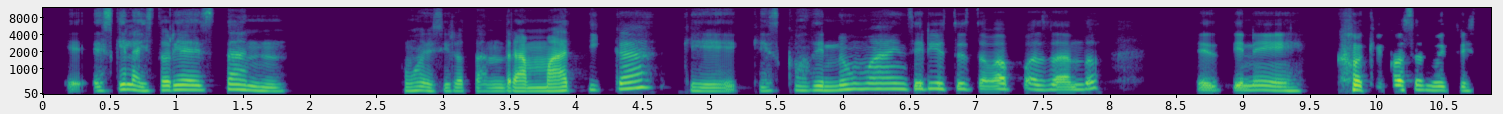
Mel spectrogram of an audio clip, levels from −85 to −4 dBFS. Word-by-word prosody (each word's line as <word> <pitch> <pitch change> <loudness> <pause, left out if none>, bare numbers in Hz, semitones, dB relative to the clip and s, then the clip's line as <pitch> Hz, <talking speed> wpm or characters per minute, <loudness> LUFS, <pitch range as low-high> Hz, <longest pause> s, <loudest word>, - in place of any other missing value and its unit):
e - - -7
es 150 +1 -3
que 200 - +2
la 185 -4 +4
historia 170 +5 +3
es 180 0 -3
tan, 155 -9 0 0.8
¿cómo 150 +2 -1
decirlo?, 135 0 -3
tan 130 0 -5
dramática 160 - +2 0.2
que 135 - -3
que 140 - -9
es 150 - -9
como 160 -2 -6
de: 170 0 +1
"No 180 +5 +1
ma 220 0 +1
¿en 215 - -1
serio, 225 +1 0
esto 215 - -4
estaba 110 - +1
pasando?", 100 - 0 0.7
eh, 160 - -1
tiene 155 -5 +1 0.2
como 185 -3 +5
que - - -16
cosas 180 -1 +2
muy 160 -1 +1
tris 150 -1 -6
160 Hz, 165 wpm, -25 LUFS, 140-185 Hz, 0.8 s, como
